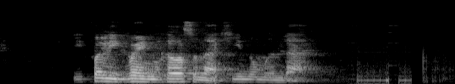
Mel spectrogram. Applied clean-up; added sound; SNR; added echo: neural separator model SepFormer DNS4.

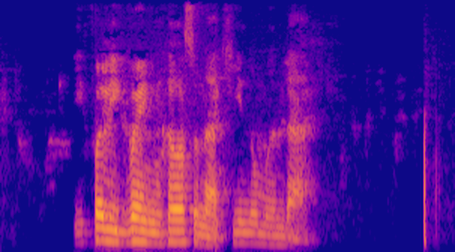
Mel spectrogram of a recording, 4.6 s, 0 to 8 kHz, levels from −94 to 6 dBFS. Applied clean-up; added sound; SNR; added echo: none; none; none; none.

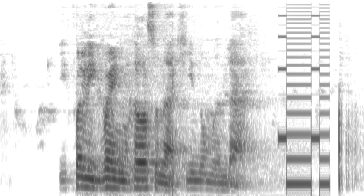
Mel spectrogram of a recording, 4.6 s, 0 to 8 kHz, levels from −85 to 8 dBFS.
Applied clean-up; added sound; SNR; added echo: none; Alarm; 2 dB; reverberation time 0.9 s.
